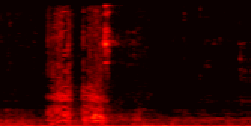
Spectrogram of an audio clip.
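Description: Two quick rasping rustles about half a second in, over a steady low hum.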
